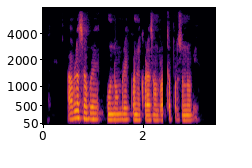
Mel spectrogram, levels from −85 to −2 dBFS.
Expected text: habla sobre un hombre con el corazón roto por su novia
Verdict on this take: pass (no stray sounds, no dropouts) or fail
fail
